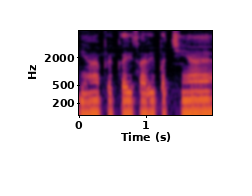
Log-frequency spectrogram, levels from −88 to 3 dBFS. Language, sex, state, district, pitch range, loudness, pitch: Hindi, male, Uttar Pradesh, Varanasi, 110-120 Hz, -31 LUFS, 115 Hz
